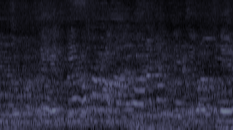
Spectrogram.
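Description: Indistinct voices talking and chattering, with no clear words.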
